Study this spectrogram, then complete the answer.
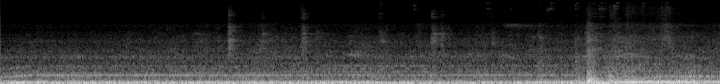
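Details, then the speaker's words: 1973 Holiday Mansion houseboat engine on its maiden voyage, backing out of the marina: a deep, even rumble with a steady mid hum and one brief thump, no ticking or stumble. The engine runs clean, normal running under way. "Stephen got the houseboat running, backing it out of the port right now. Listen, that motor runs good."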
